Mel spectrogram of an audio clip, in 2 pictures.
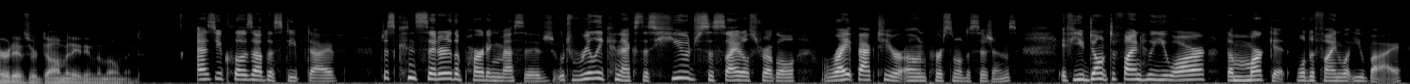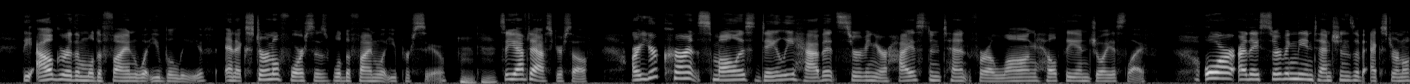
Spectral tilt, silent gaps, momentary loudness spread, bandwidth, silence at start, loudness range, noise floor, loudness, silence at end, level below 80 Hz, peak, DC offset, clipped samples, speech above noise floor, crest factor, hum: -4.5 dB/octave; none; 13 LU; 13 kHz; 0 s; 5 LU; -45 dBFS; -26 LUFS; 0 s; -50 dBFS; -6 dBFS; under 0.1%; under 0.1%; 19 dB; 20 dB; none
